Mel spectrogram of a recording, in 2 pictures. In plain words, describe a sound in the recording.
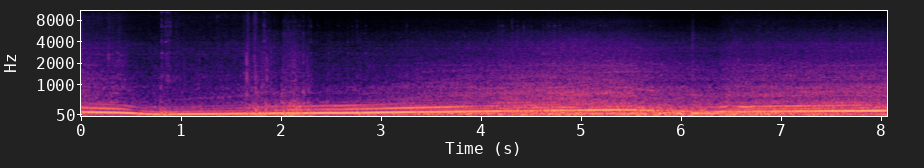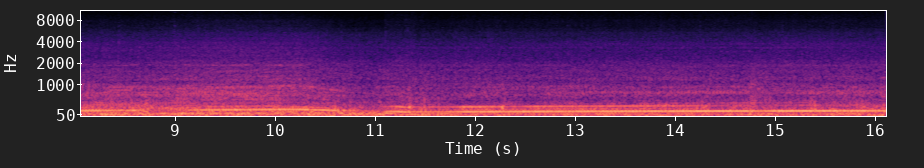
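A car engine hums loudly from inside and rises and falls in pitch as the car shifts gears.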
